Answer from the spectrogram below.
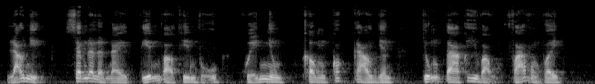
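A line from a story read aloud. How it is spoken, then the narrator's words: Loud commanding shout. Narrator (Vietnamese): Độc Cô Phong cao giọng quát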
